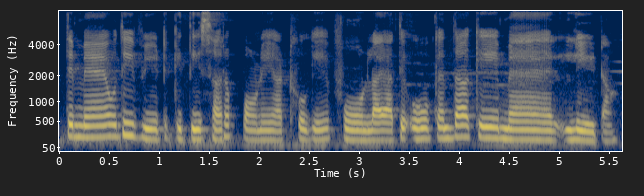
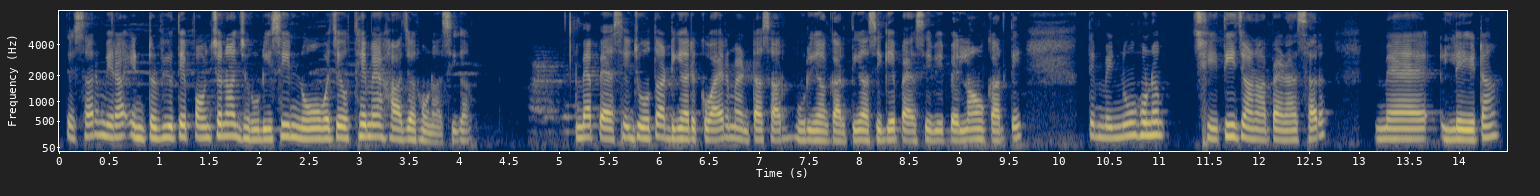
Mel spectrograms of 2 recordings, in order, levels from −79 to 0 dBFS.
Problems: constant background noise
